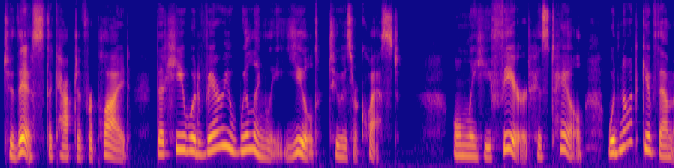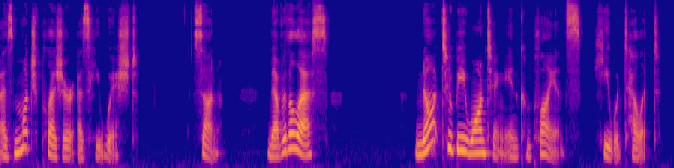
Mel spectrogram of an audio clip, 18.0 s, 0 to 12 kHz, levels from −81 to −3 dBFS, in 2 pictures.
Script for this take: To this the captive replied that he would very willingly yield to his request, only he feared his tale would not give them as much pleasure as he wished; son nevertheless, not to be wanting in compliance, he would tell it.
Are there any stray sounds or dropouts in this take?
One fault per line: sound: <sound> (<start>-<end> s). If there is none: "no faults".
no faults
